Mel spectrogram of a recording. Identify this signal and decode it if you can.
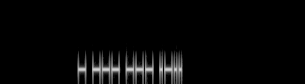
Morse code, heard as a keyed tone, about 50 wpm, 700 Hz. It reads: TOOL
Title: Top 751-1000 Words 50wpm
